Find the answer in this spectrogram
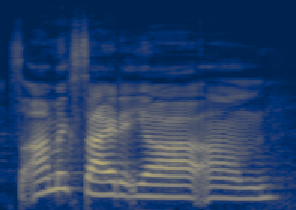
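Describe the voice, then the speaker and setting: Her voice sits on the low side yet sounds fairly bright, clear and resonant, with lively intonation and a slow pace. This young woman hosts her podcast as a casual chat, laughing often, addressing listeners directly and sniffling while recovering from a cold.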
